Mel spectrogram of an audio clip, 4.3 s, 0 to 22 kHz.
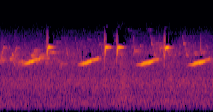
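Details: Blyth's reed warbler, a mimic of other birds' songs and calls, singing at Far Ings Nature Reserve, UK, 11 June 2020; long rising whistled slurs alternate with sharp high notes and faint clicks, about one phrase per second.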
